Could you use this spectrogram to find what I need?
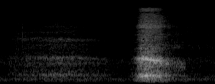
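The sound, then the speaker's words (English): Heavy, breathy panting of a sweating man in a descending elevator at night: a soft, drawn-out breath followed by one loud, sharp exhale, then quiet. No talking. “Frank stares up at the descending floor lights, sweat beading on his forehead, panting heavily.”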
